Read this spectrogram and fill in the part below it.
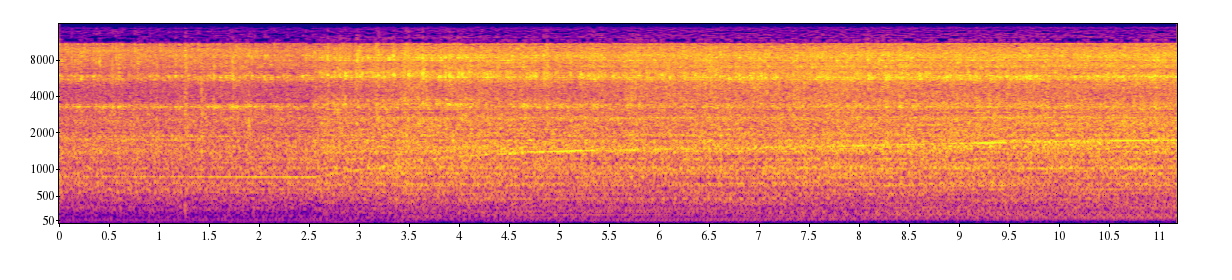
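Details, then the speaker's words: Big truck for local work, after cleaning starter cables: starter drags engine over slowly, about three and a half labored turns a second, but starts each time; owner plans to change the starter and test the batteries for a bad one dragging the bank down. "but listen to how slow this thing drags at least it's starting every time now"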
